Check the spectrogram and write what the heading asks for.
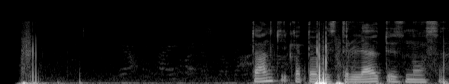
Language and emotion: Russian, neutral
